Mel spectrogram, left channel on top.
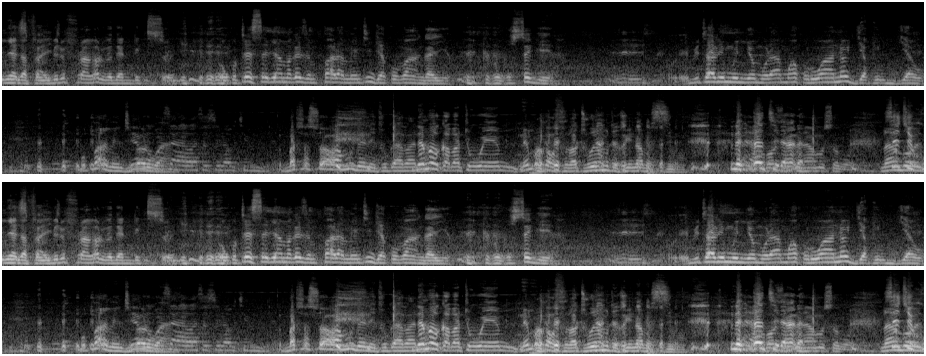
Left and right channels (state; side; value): quieter; left; 4.9 dB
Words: gaffe mubiri franga lubega Dickson okuteesa ebyamagezi mu palamenti nja kubangayo okitegeera ebitalimu nnyo mulamwa kulwana ojja kujjawo mu palamenti balwana batusasula wamu ne tugabana nemoka batuweemu nemoka baffe batuweemu tetulina buzibu nekirala si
